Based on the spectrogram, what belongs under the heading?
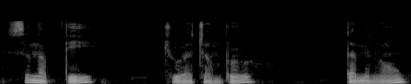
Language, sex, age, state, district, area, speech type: Manipuri, male, 18-30, Manipur, Senapati, rural, spontaneous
